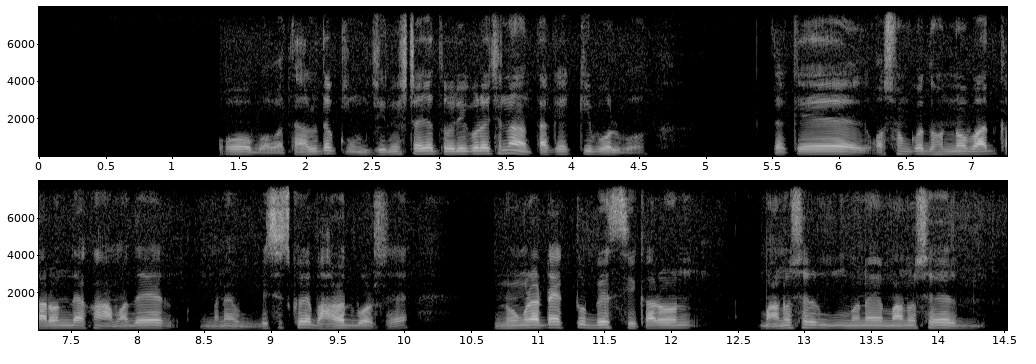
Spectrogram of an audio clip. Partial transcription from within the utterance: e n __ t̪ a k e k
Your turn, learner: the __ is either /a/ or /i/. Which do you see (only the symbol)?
a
